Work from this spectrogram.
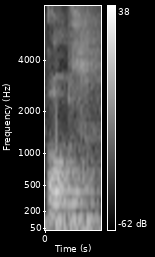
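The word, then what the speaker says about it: אות: It's oat, like oat.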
